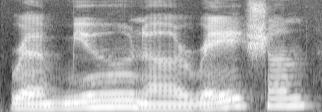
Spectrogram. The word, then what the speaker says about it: remuneration: can help you here if you start on a or ration remuneration that can help you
